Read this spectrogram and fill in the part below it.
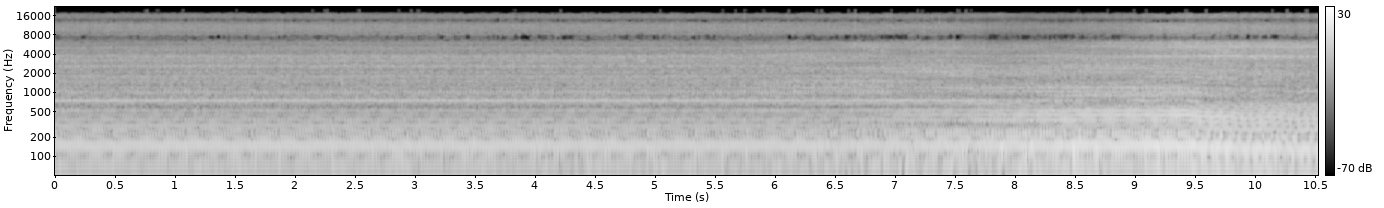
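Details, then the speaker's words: Craftsman 4-cycle small engine deliberately run with no oil after the original oil was swapped for ATF and then drained: steady high-speed buzz whose pitch sags and wavers as it labours. Owner hears a metallic sound, possibly rod knock, unsure. "No oil, and this damn thing ran way longer than I anticipated. I'm starting to kind of hear a metallic sound. Sounds like a rod knob, but I can't really tell."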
